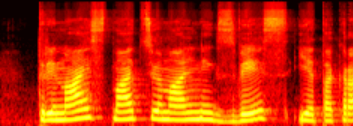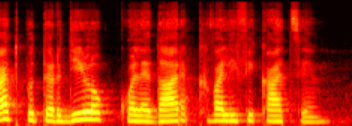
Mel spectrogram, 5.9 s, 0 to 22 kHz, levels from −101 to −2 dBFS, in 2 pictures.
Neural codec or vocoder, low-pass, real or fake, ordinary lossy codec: vocoder, 44.1 kHz, 128 mel bands every 256 samples, BigVGAN v2; 19.8 kHz; fake; Opus, 24 kbps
